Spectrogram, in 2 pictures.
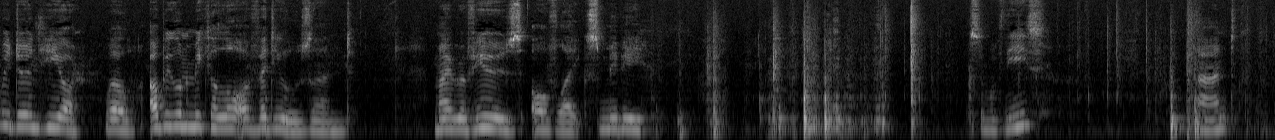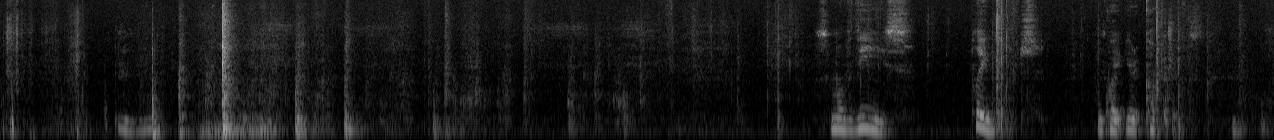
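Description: A young boy talks close to a microphone.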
